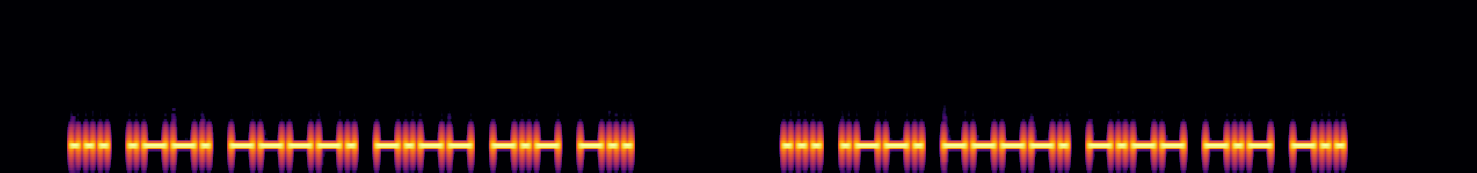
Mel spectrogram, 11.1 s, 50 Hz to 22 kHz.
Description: Morse code, heard as a keyed tone, about 21 wpm, 700 Hz. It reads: SP9YKD SP9YKD
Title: DXCC-100 Call Signs - 6 Characters - Repeated 2x - 22wpm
